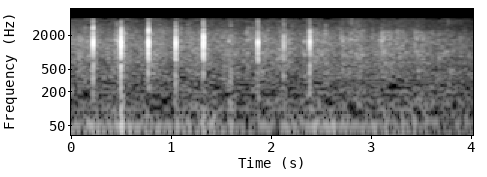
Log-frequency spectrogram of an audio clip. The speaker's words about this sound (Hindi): तो मैं ब्रह्म कुमारीज को मेरी तरफ से बहुत बहुत आभार प्रकट करता हूं। आपसे मैं निवेदन करता हूं कि सब लोग तालियां बजा के इस संस्थान का अभिनंदन करें।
